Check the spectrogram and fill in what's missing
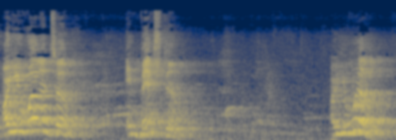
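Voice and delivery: high, loud shouted preaching; preacher shouting conviction at the congregation; preaching at full force. Acted. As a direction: build the sermon to a shout. Repeated preaching appeal.

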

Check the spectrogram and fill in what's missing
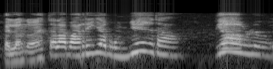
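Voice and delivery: high, loud panicked cry; frantic yell. Retold or imitated. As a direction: call out in alarm, way up high. Self-correcting, still panicked.

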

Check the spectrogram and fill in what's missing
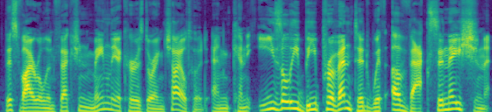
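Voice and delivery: normal talking voice

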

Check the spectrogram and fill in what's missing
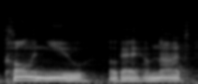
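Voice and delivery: slow, deliberate, spaced-out words; measured, weighty message with pauses; solemn calling. Retold or imitated. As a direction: speak slowly, letting each phrase land. Retelling God speaking to him.

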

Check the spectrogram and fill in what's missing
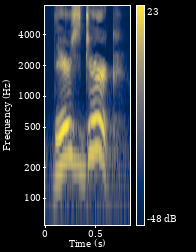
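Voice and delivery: loud, high call of warning; pirate's announcement. A narrator's reading. Pirate hears the guard's whistle, calling out. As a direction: call out the signal to your mates. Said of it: "one of them pronounced".

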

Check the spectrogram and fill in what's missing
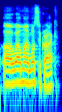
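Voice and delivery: mock Belfast pub greeting. Shown as a demonstration. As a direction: call out a casual Belfast hello. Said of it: "we can say that as, as one word".

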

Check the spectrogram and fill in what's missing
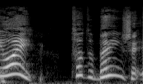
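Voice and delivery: oi mais agudo, alto e lento, forçando simpatia; oi nervoso e animado. Retold or imitated. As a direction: cumprimenta toda empolgada escondendo o nervoso. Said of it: "Eu já tava nervosa". (oi exageradamente animado)

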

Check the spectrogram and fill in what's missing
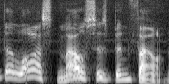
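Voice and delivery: high, gleeful proclamation; mock-excited announcement. Grandpa playfully announcing the found mouse in a high excited voice. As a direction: announce the find with childlike glee. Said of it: "Now, she didn't say it that way".

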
